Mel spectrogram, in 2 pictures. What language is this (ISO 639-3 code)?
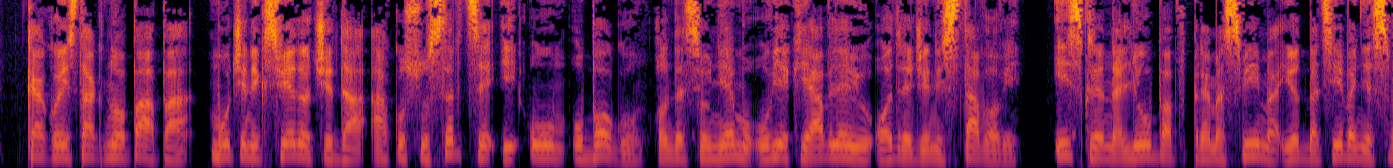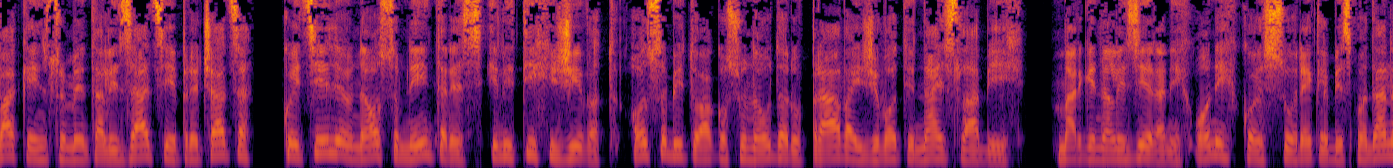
hrv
